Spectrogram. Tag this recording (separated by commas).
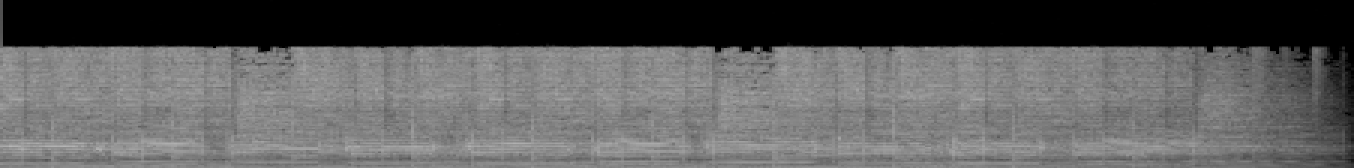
Music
